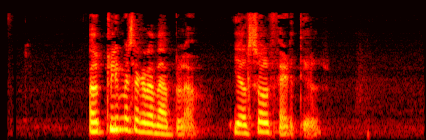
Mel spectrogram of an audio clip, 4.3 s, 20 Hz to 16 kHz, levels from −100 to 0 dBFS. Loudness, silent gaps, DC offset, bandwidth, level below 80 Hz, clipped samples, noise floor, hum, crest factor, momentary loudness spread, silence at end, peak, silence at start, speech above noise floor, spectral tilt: -27 LUFS; none; under 0.1%; 11.5 kHz; -86 dBFS; under 0.1%; -72 dBFS; none; 22 dB; 17 LU; 1.05 s; -8 dBFS; 0.9 s; 45 dB; -4 dB/octave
